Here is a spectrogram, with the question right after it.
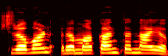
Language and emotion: Goan Konkani, neutral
